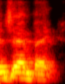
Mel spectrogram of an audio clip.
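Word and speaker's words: djembe: this is in jembe it's spelled d-j-e-m-b-e you don't pronounce the d so I don't do African drumming and they don't do drum circles I do rock beats on a jembe because these are easy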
